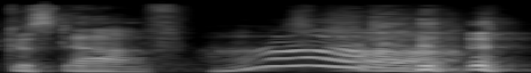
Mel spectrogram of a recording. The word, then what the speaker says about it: Gustave: How do you pronounce Gustave in French? Gustave.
